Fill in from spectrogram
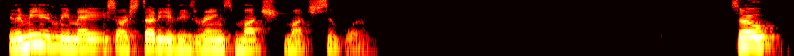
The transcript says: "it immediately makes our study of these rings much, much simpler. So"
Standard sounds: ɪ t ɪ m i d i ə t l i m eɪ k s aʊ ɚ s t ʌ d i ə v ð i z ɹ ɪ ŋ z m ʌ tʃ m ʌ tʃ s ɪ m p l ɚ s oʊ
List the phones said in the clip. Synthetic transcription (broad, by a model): ɪ t ɪ m i d i ə t l i m eɪ k s aʊ ɚ s t ʌ d i ə v ð i z ɹ ɪ ŋ z m ʌ tʃ m ʌ tʃ s ɪ m p l ɚ s oʊ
